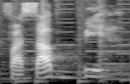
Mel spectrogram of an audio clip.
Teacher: Di situ ada huruf ba berharokat tasydid, ya. Jadi ba-nya harus ditahan dulu. Kemudian ha sukun, ha-nya ha kecil, ya, bukan ha besar.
